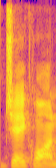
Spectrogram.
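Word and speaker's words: Ja'Quan: on the nose but like jaquin McMillan right or actually pronunciation is jquan McMillan uh for the Broncos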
